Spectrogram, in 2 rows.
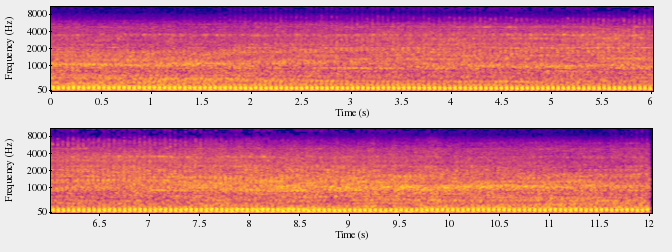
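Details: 1991 MTD 12/38 riding mower after a rattle-can restoration, basically finished: it starts, moves and mows. The small single-cylinder engine holds a steady, even chug at constant speed with no misses or knocks. Normal running.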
